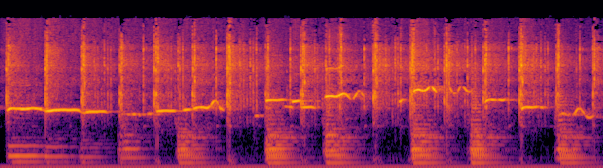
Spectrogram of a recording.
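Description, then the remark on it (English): The Harlem Globetrotters basketball team's upbeat theme song plays, a bright whistled melody gliding over steady, punchy rhythmic beats and a bouncing bass line, with no voices. “I figured I'd get the theme song over with so you can have it running in your mental background as you hear the glorious voice of Hammer Harrison.”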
